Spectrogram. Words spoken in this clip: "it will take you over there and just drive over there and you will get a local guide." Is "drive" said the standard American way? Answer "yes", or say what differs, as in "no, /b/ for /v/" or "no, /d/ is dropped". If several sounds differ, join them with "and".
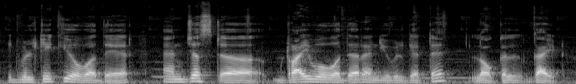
yes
